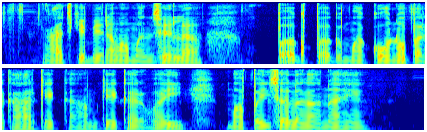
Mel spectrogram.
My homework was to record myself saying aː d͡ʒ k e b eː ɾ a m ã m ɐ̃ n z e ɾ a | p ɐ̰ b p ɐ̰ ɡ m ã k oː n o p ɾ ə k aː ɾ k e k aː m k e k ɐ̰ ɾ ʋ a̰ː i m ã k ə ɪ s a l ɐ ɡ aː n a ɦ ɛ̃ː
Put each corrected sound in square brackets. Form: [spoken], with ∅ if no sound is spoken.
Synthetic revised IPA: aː d͡ʒ k e b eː ɾ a m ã m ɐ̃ n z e [l] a | p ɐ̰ [ɡ] p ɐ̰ ɡ m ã k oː n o p ɾ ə k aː ɾ k e k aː m k e k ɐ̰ ɾ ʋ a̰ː i m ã [p] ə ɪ s a l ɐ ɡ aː n a ɦ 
